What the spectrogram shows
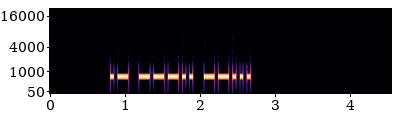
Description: Morse code, heard as a keyed tone, about 25 wpm, 700 Hz. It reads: A87
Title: Common Cut Numbers - 3-Digit 25wpm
